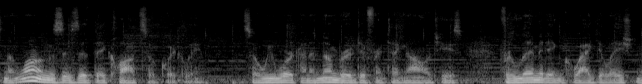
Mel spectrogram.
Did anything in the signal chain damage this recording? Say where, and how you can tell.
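No, nothing in the chain audibly damaged this audio.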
